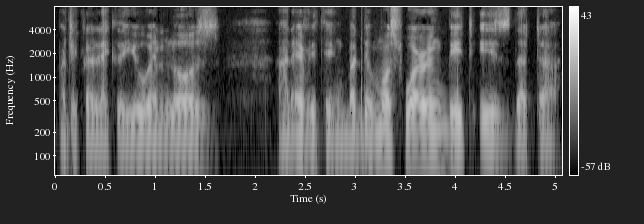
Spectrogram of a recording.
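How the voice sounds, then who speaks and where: A man with a Ugandan East African accent answering interview questions in a measured, hesitant way, often repeating words. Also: low voice, steady tone, no room sound. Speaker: interview guest, human rights lawyer.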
